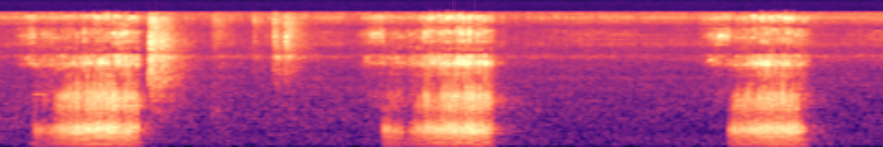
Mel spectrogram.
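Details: Sleeping puppy snoring indoors: three rasping, buzzy snores of about half a second to a second each, spaced roughly two seconds apart, with quiet breathing pauses between them.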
